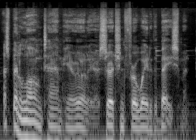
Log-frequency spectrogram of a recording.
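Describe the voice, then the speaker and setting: A man playing a giant, easygoing, wry explorer in a visual novel, talking in a folksy, deadpan way. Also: sits low, fast talker, husky. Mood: wry, cautious. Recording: music behind the voice.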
